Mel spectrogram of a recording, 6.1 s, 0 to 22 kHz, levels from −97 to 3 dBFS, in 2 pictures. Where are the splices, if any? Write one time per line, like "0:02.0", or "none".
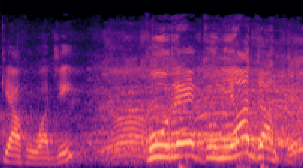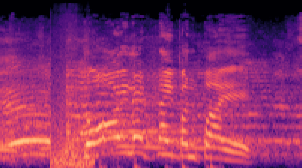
0:03.6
